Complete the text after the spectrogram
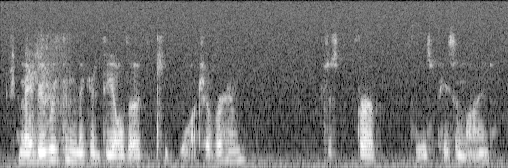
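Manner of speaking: quiet whisper. In a tabletop role-play, leaning over to Evan to propose a deal, whispering. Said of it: "I'm gonna say this at normal volume".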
